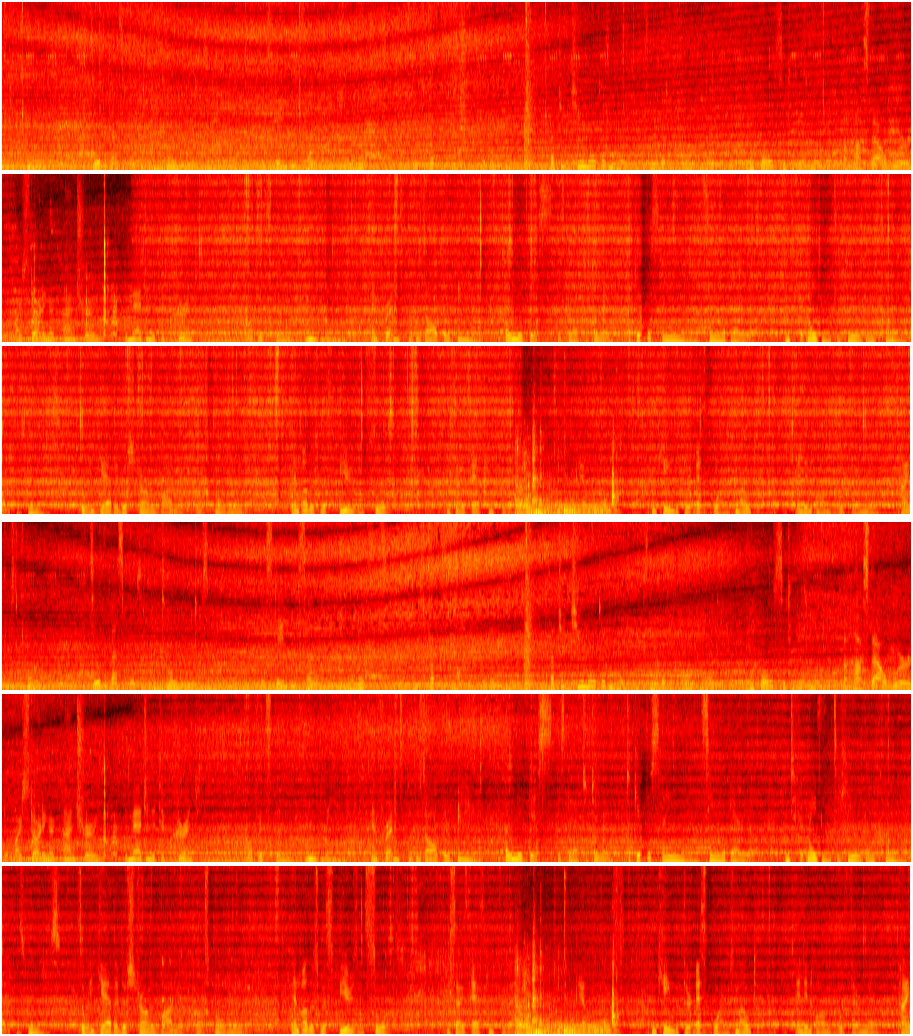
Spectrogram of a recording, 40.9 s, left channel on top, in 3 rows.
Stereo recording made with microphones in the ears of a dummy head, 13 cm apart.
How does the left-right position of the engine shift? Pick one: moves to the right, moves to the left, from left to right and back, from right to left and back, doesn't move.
moves to the right.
